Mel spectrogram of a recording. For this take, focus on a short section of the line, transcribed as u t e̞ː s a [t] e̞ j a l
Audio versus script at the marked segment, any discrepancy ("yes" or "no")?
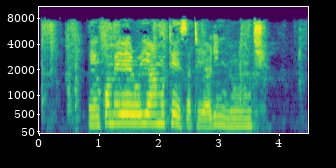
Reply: no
